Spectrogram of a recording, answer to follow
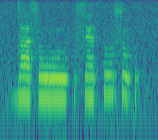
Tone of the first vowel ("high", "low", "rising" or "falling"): low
